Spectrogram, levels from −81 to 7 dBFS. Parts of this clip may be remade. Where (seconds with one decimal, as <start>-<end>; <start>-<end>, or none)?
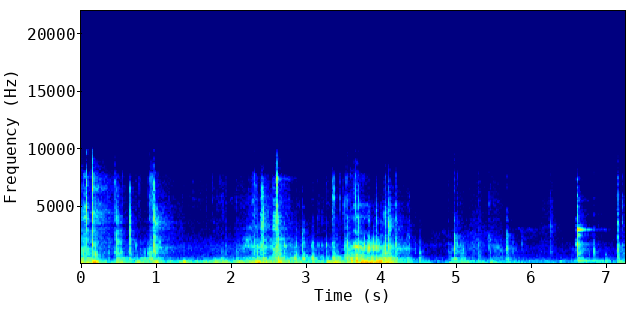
none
